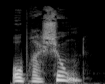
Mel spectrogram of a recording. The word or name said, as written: OPERATIONERNES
